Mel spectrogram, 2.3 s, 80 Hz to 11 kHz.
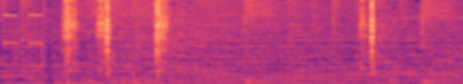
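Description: Nikon D750 shutter firing a quarter-second exposure: two sharp clicks about a quarter of a second apart, then two more single clicks, one soon after and one later, over quiet background music.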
